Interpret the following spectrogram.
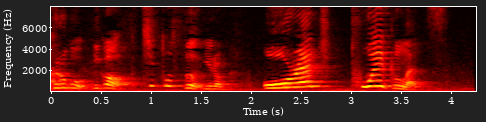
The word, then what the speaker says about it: Twiglets: 트위그가 원래 나뭇가지란 뜻이에요. 그러니까 나뭇가지 모양으로 생겼잖아요. 그래서 twig의 강세를 넣으시면 돼요. 그리고 얘는 강세를 안 받으니까 let's 그리고 넘어가는 거예요. 그러니까 let's가 아니에요. let's go 할 때 그 let's 아니고 let's. 그래서 orange twiglets.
